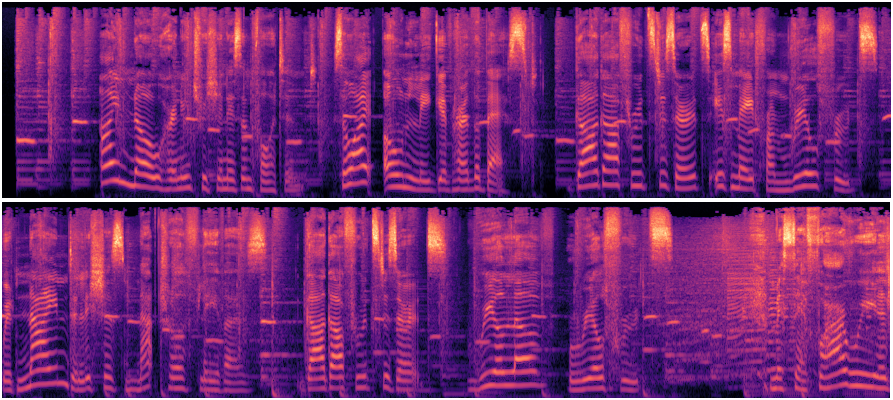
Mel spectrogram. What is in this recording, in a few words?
jamaican accent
